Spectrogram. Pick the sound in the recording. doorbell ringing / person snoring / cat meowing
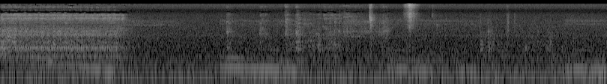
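person snoring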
